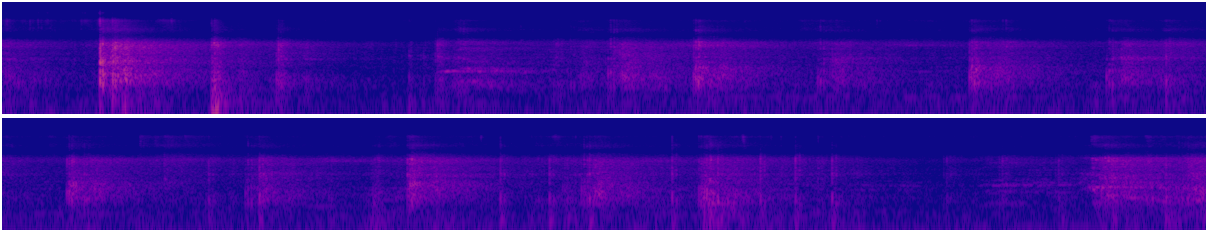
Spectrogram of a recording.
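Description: Tennis rackets strike a ball back and forth, with each hit echoing through a large indoor hall.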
